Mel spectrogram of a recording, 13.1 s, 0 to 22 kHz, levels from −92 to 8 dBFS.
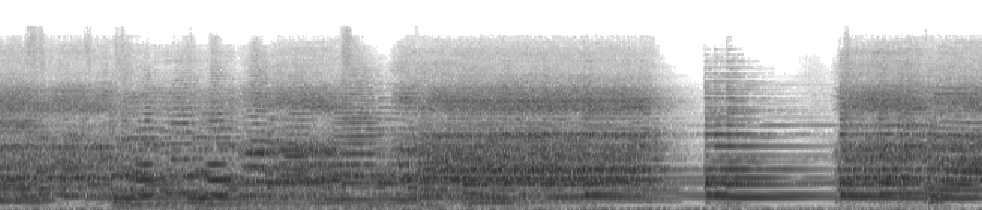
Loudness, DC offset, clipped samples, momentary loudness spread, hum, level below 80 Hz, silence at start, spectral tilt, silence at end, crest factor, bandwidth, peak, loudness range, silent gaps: -15 LUFS; under 0.1%; under 0.1%; 7 LU; none; -44 dBFS; 0 s; -6 dB/octave; 0 s; 14 dB; 10.5 kHz; -2 dBFS; 3 LU; none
